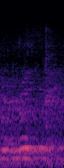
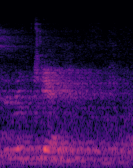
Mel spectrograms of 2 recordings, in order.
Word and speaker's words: Rukian: Hi, just so you know, my name is not Rrook, it's pronounced as Rukian.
